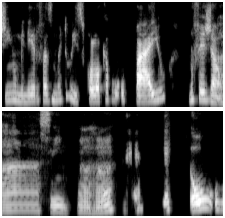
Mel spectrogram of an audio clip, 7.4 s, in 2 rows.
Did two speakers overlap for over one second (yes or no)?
no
